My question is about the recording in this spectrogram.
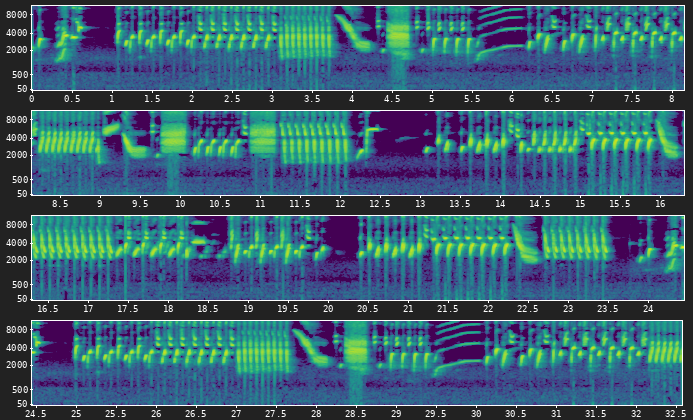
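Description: European goldfinch singing: long runs of rapid twittering trills and quick rising notes, in phrases broken by a few short pauses.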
